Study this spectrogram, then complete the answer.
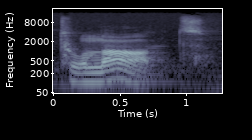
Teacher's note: Betoning på den andra stavelsen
